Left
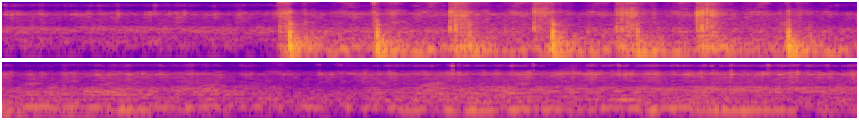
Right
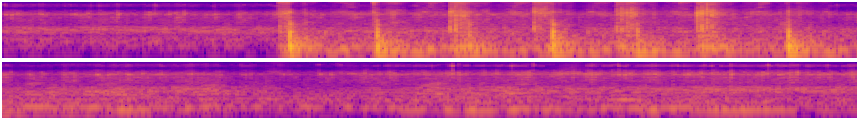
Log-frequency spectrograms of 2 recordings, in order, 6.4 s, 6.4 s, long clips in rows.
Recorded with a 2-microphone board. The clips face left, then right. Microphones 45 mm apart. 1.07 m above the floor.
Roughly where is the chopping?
Centre.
